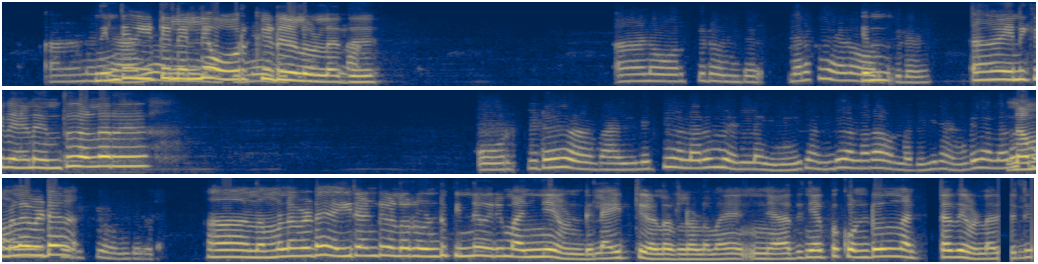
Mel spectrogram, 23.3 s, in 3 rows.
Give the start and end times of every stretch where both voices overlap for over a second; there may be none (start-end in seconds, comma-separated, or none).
1.1-2.7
